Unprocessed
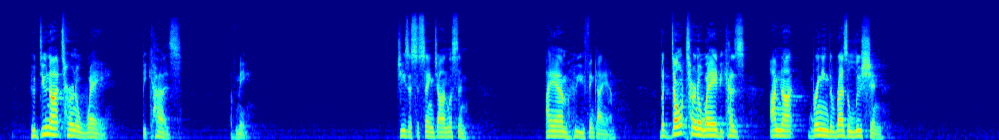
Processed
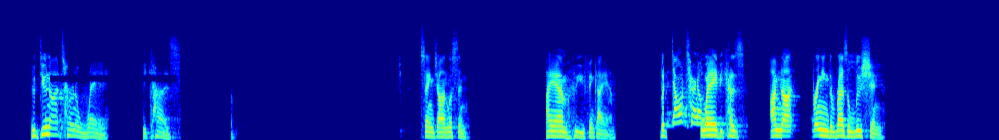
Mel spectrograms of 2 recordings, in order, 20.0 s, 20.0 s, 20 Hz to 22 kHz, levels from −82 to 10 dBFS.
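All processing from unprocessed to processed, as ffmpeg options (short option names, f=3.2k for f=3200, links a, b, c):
-filter_complex "[0:a]asettb=1/sr,asplit=3[a][b][c];[a]atrim=end=0.994[d];[b]atrim=start=0.99:end=3.53,asetpts=PTS-STARTPTS,afade=t=in:d=0.004:c=qsin,afade=t=out:st=2.536:d=0.004:c=qsin,lowshelf=f=170:g=7.5,acompressor=threshold=-30dB:ratio=5:attack=3.2:release=140:knee=1:detection=peak,asuperstop=centerf=2200:order=20:qfactor=4.1[e];[c]atrim=start=3.526[f];[d][e]acrossfade=d=0.004:c1=hsin:c2=qsin[g];[g][f]acrossfade=d=0.004:c1=qsin:c2=hsin,asettb=1/sr,asplit=3[h][i][j];[h]atrim=end=4.724[k];[i]atrim=start=4.72:end=8.42,asetpts=PTS-STARTPTS,afade=t=in:d=0.004:c=qsin,afade=t=out:st=3.696:d=0.004:c=qsin,acompressor=threshold=-40dB:ratio=8:attack=3.2:release=140:knee=1:detection=peak,acrusher=bits=4:mode=log:mix=0:aa=0.000001,bandpass=f=1.9k:t=q:w=0.56[l];[j]atrim=start=8.416[m];[k][l]acrossfade=d=0.004:c1=hsin:c2=qsin[n];[n][m]acrossfade=d=0.004:c1=qsin:c2=hsin,asettb=1/sr,asplit=3[o][p][q];[o]atrim=end=13.344[r];[p]atrim=start=13.34:end=14.02,asetpts=PTS-STARTPTS,afade=t=in:d=0.004:c=qsin,afade=t=out:st=0.676:d=0.004:c=qsin,highpass=140,acompressor=threshold=-28dB:ratio=2:attack=3.2:release=140:knee=1:detection=peak,afreqshift=320[s];[q]atrim=start=14.016[t];[r][s]acrossfade=d=0.004:c1=hsin:c2=qsin[u];[u][t]acrossfade=d=0.004:c1=qsin:c2=hsin,asettb=1/sr,asplit=3[v][w][x];[v]atrim=end=15.634[y];[w]atrim=start=15.63:end=16.4,asetpts=PTS-STARTPTS,afade=t=in:d=0.004:c=qsin,afade=t=out:st=0.766:d=0.004:c=qsin,agate=range=-7dB:threshold=-47dB:ratio=16:release=100:detection=peak,bass=f=250:g=-14,treble=f=4k:g=7[z];[x]atrim=start=16.396[aa];[y][z]acrossfade=d=0.004:c1=hsin:c2=qsin[ab];[ab][aa]acrossfade=d=0.004:c1=qsin:c2=hsin,highpass=f=76:p=1,agate=range=-22dB:threshold=-45dB:ratio=16:detection=peak,lowpass=2.6k"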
